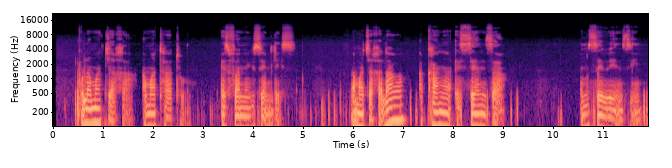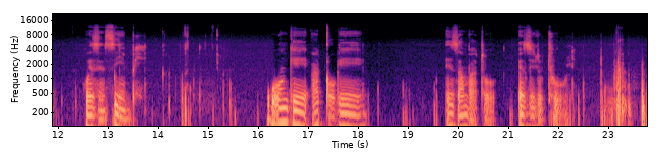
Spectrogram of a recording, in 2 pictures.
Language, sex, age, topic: North Ndebele, male, 25-35, education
